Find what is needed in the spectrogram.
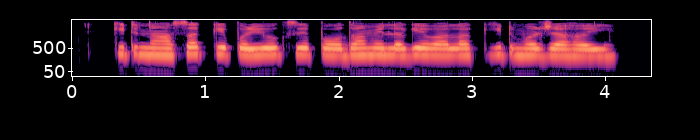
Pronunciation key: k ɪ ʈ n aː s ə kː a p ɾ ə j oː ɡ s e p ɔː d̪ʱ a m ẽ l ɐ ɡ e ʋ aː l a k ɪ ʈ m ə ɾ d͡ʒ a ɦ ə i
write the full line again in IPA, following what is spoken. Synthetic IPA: k ɪ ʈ n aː s ə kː e p ɾ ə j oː ɡ s e p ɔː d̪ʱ a m ẽ l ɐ ɡ e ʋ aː l a k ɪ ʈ m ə ɾ d͡ʒ a ɦ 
